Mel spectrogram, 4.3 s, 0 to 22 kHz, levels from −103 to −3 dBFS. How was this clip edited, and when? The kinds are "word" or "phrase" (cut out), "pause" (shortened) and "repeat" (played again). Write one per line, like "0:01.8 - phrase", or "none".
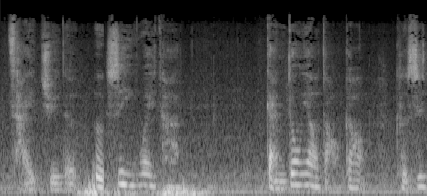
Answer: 0:01.0 - word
